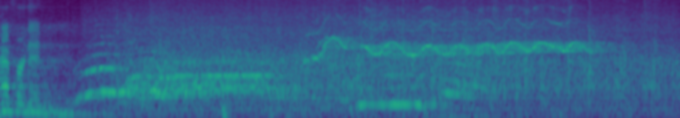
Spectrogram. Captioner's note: cheering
